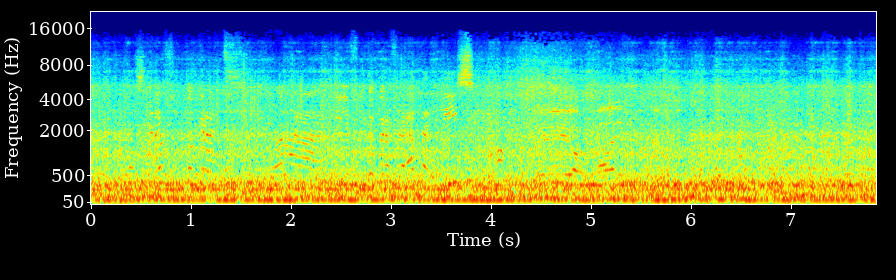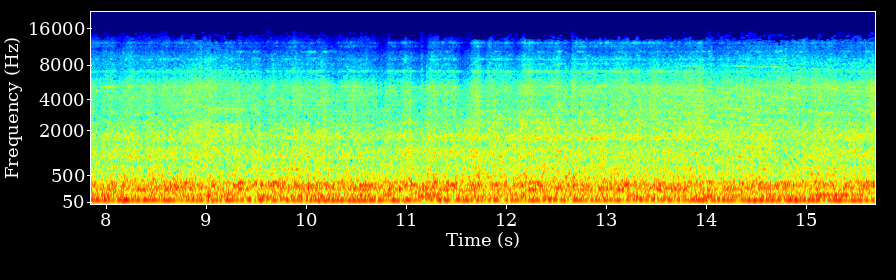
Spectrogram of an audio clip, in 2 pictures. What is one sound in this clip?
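A train engine rumbles steadily as the train rolls along the track.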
